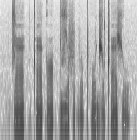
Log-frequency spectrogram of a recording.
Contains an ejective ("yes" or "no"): yes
